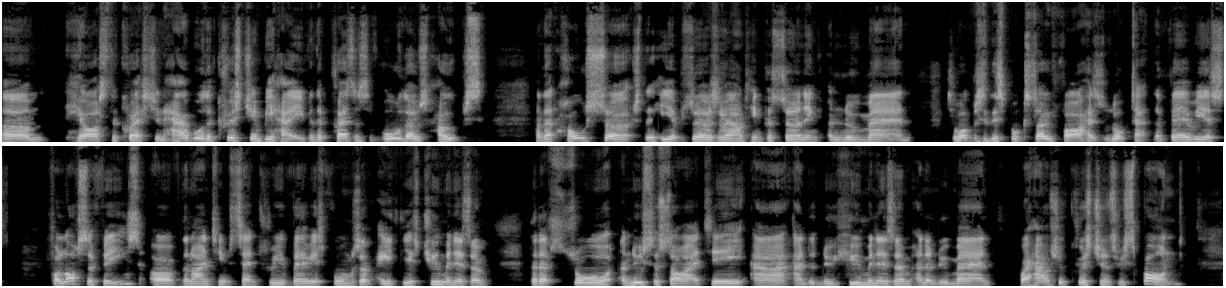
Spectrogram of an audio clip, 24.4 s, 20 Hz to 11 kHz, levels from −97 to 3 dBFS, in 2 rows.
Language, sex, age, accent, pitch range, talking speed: English, male, 40-59, British, 135-170 Hz, 175 wpm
